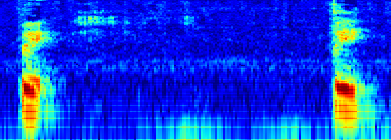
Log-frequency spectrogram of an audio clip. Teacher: Este fonema es muy parecido al pasado, pero para esto vamos a aplicar un poquito más de fuerza al juntar los labios P, P, y el aire va a salir un poco más de golpe para que se escuche un poquito más fuerte, más como una explosión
